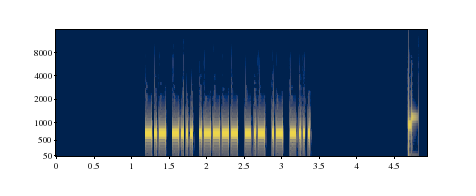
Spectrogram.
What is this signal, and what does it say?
Morse code, heard as a keyed tone, about 37 wpm, 700 Hz. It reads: KB1KAB
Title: USA Call Signs - 6 Characters - 3x Character Spacing - 40wpm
